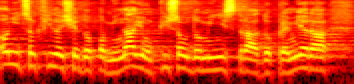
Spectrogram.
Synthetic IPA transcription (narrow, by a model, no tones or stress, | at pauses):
ɔɲit̪sɔxfʲilɛɕɛd̪ɔpɔmʲinajɔ̃w̃pʲiʂɔ̃w̃d̪ɔmʲiɲist̪ɾad̪ɔpɾɛmʲjɛɾa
